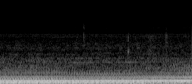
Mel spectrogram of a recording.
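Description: A Honda Amaze automatic car driving along in D gear, its engine giving a steady, continuous low hum and drone from inside the cabin with no talking.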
